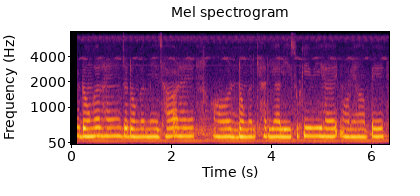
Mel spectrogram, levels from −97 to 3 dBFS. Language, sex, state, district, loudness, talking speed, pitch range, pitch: Hindi, female, Himachal Pradesh, Shimla, -14 LUFS, 160 wpm, 205-220 Hz, 210 Hz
